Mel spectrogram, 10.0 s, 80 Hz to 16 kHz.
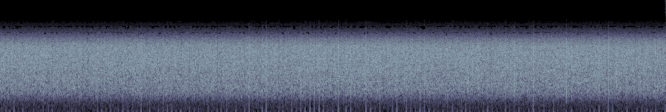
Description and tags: old radio noise
10 secs of hard noise and clipping
shortwave, radio, electronic, noise, static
